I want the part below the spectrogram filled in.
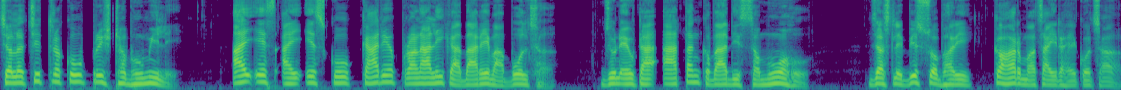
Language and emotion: Nepali, neutral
